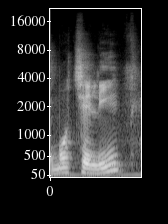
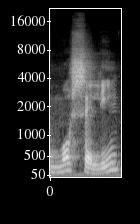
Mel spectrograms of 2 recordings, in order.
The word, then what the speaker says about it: Mocellin: sistema da língua italiana, se coloca a T, né, o C, para ter esse som mais doce, Mocelin, no vêneto a gente substitui isso com a letra S. Então, Mocelin seria uma pronúncia até mais clássica, mais antiga da língua vêneta, e Mocelin seria uma pronúncia um pouco mais moderna, ok?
